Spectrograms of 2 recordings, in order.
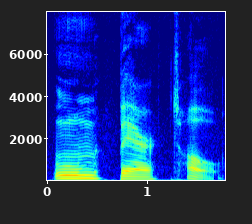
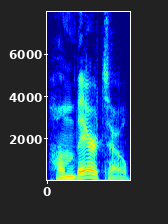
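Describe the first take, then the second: First: The name begins without an h sound. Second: The name begins with an h sound. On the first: The speaker calls it right. "but it's not. It's Umberto" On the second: The speaker calls it wrong. "Humberto is what I would have thought this would have been said"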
